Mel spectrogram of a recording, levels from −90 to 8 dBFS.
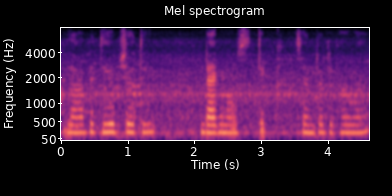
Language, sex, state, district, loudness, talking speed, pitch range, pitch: Hindi, female, Rajasthan, Nagaur, -21 LUFS, 105 wpm, 210-215 Hz, 210 Hz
